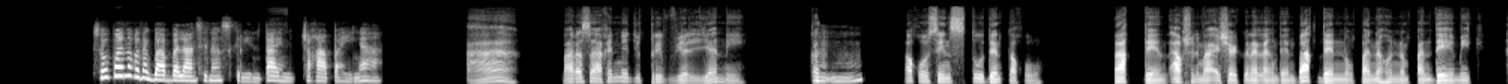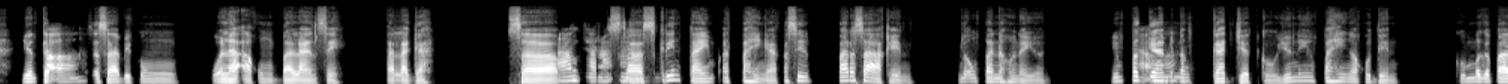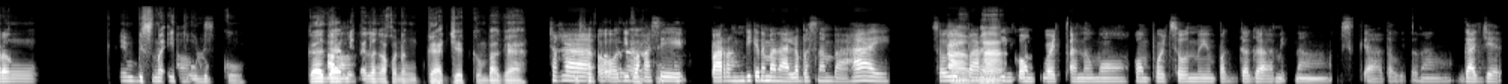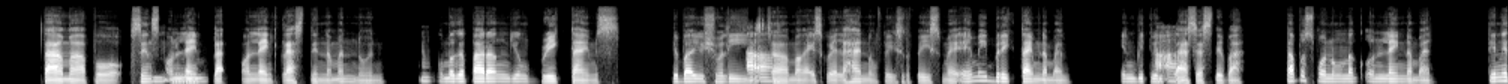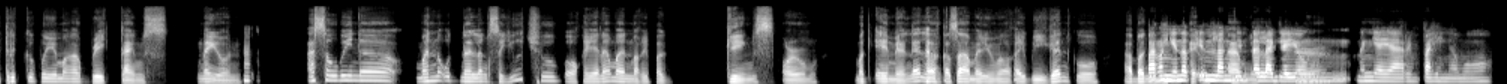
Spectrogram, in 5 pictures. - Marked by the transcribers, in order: in English: "trivial"; other background noise
- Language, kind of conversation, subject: Filipino, podcast, Paano mo binabalanse ang oras mo sa paggamit ng mga screen at ang pahinga?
